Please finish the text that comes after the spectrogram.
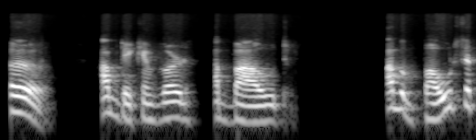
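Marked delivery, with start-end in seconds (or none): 0.1-0.5 a short, louder अ; just the neutral uh of अ; schwa sound. Shown as a demonstration. Teacher isolates the schwa sound. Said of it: "ये हकीकत में श्वा है".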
